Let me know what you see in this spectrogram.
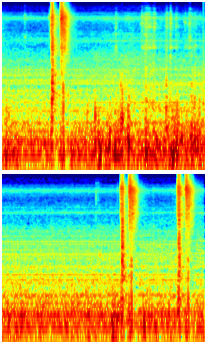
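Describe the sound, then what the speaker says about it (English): A siding nail gun, used in place of a joist hanger gun, drives nails into a metal bracket on a deck post: one sharp crack, then after a pause two more close, loud shots over steady background noise. "it's a siding gun, and you should have a joist hanger gun, but that's all we had, and it works great"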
